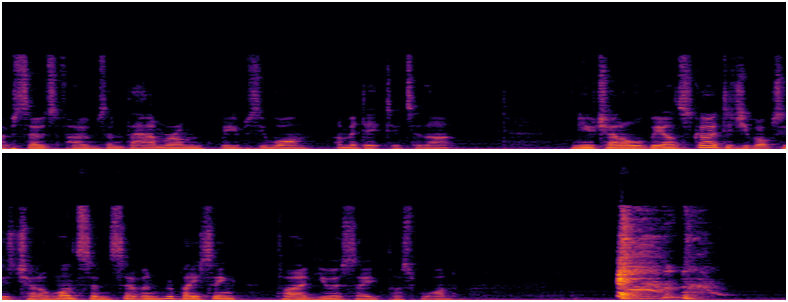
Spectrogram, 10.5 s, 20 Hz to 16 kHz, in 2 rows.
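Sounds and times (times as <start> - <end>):
speech: 0.0 - 3.1, 3.8 - 8.4
person coughing hoarsely: 9.3 - 10.2.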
